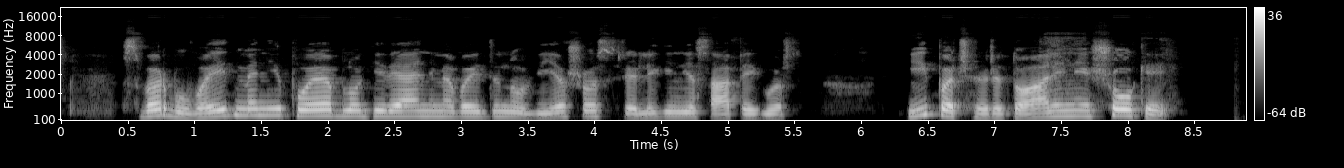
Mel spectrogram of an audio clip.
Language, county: Lithuanian, Kaunas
